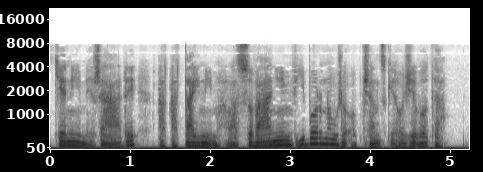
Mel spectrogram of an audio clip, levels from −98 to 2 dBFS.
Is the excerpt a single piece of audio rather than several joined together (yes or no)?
no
